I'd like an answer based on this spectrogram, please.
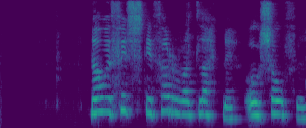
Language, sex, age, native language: Icelandic, male, 11, Icelandic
